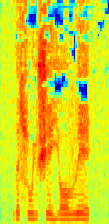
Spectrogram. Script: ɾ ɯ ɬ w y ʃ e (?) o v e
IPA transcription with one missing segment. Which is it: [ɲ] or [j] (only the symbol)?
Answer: j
